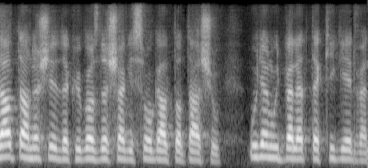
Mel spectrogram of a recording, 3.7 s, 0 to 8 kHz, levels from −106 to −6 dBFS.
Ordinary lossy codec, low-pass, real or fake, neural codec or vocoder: AAC, 48 kbps; 7.2 kHz; fake; codec, 16 kHz, about 1 kbps, DyCAST, with the encoder's durations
